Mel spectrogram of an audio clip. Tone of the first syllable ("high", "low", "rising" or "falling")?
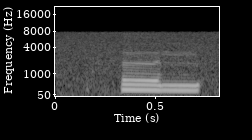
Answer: low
